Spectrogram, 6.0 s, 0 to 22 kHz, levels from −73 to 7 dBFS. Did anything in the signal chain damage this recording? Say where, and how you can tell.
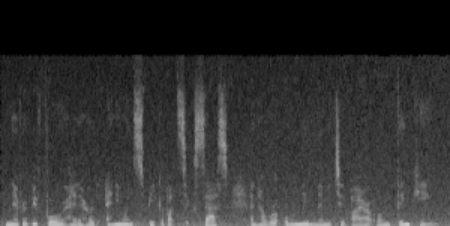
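No, nothing in the signal chain has damaged this speech recording; the only thing underneath it is the room's own background noise, sitting about 14 dB below the speech, which was captured at the microphone rather than added by any later stage.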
